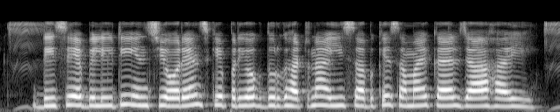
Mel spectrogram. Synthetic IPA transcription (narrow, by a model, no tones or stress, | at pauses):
ɖɪseːbɪlɪʈiɪnsjoːɾənskepɾəjoːɡd̪ʊɾɡʱəʈnaisəbʱkesəməjkɛːld͡ʒaːɦai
